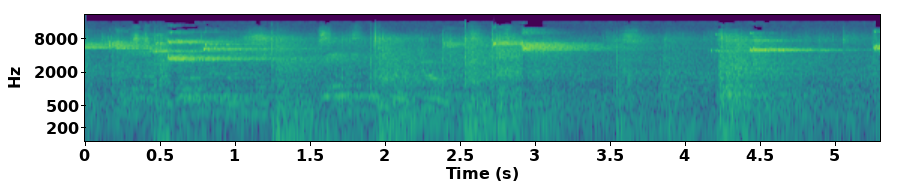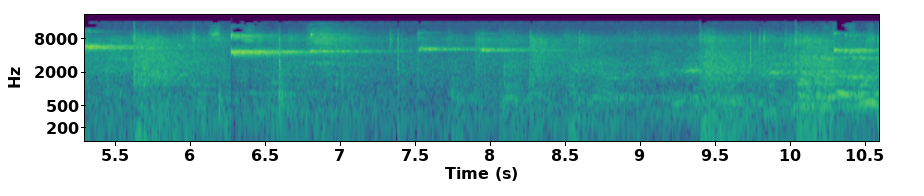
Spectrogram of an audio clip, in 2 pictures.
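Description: Basketball game sounds echoing in a large gym: a basketball bouncing on the hardwood and sneakers squeaking in short high squeals, over indistinct voices.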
